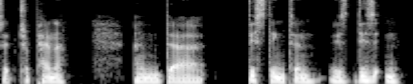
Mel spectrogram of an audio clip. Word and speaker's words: Torpenhow: a place called it's written torpenhow but you pronounce it traena and uh distington is disi so you know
